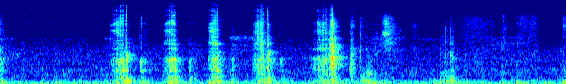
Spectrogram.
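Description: Scissors cutting palazzo pants fabric on a table, a series of short rasping snips in irregular bursts, close but quiet, with soft talk in between.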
